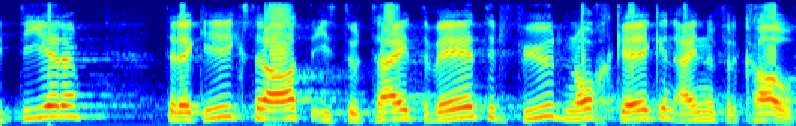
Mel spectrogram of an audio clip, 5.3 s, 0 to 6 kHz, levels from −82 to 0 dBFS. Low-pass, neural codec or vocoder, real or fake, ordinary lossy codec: 5.4 kHz; none; real; none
